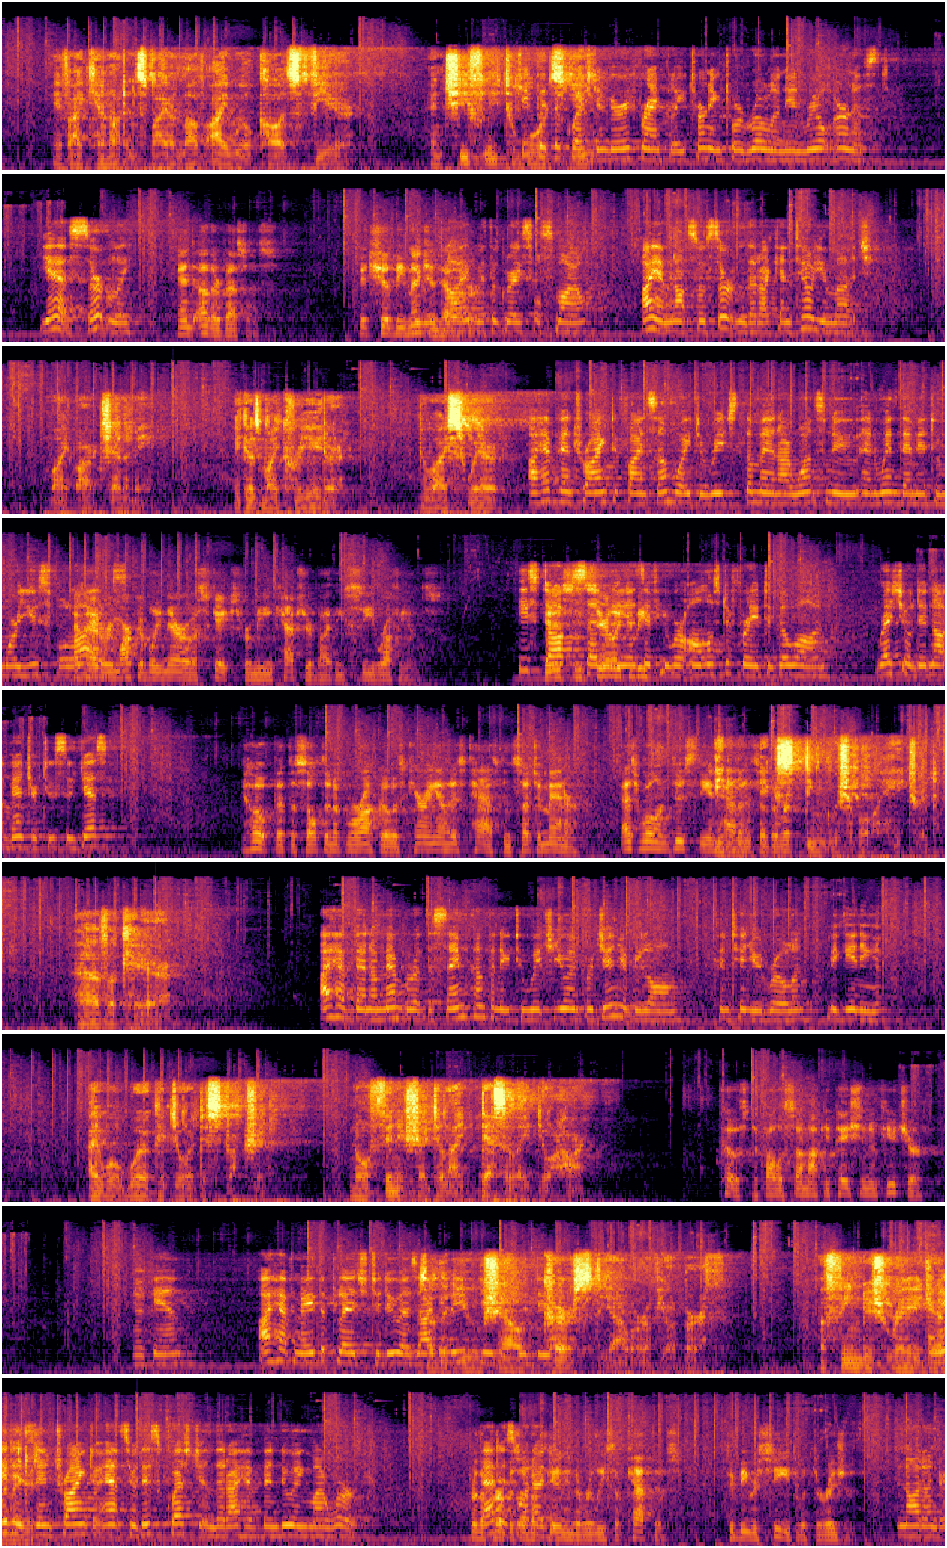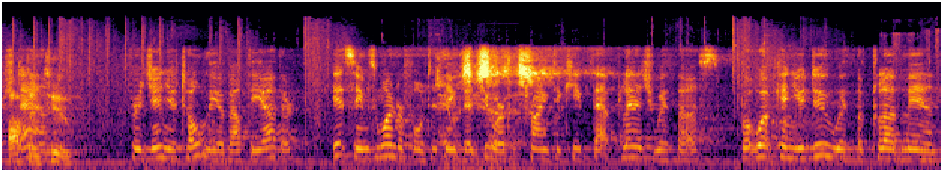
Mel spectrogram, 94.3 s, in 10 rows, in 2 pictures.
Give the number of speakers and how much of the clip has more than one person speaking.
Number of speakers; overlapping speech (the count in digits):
3, about 11%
